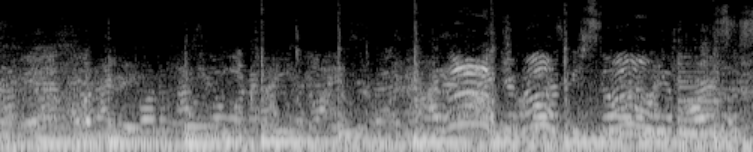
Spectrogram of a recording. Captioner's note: acoustic music; kids mumbling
